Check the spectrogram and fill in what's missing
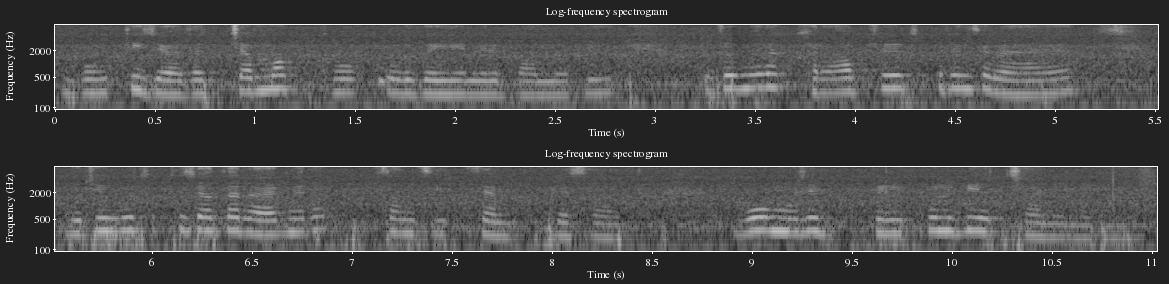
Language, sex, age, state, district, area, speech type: Urdu, female, 18-30, Uttar Pradesh, Gautam Buddha Nagar, rural, spontaneous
